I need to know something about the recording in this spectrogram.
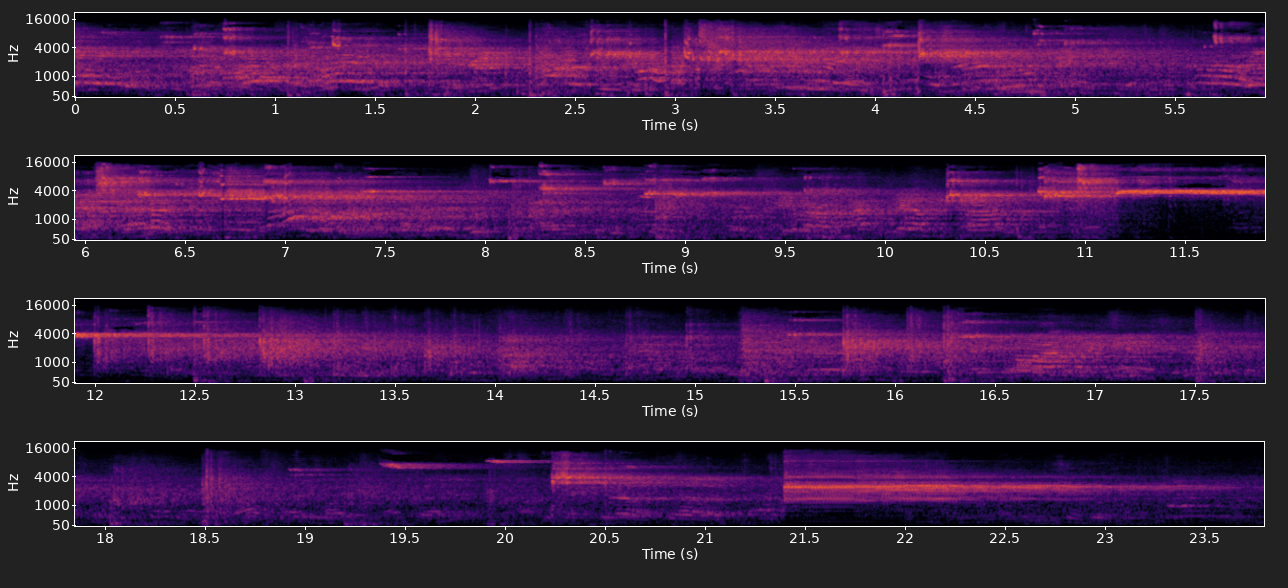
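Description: Young men call out to each other across an echoing gym.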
